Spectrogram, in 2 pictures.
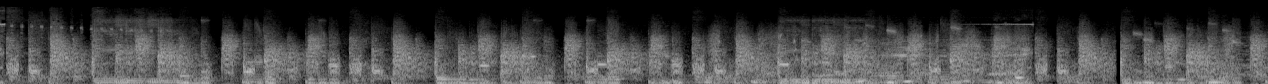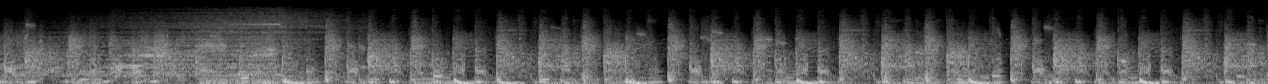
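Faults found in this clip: De-emphasis applied wrongly, 1.73 s onward: muffled, dull sound. Surplus treble-cut filter sits on unboosted signal, about 8 dB down at 10 kHz. Spectrogram shows highs fading smoothly.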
